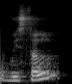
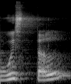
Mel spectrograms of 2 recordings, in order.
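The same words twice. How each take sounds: First: The T in the middle is silent. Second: The T in the middle is pronounced. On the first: The speaker calls it right. "T-nya itu tidak disebutkan" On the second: The speaker calls it wrong. "bukan whistle"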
